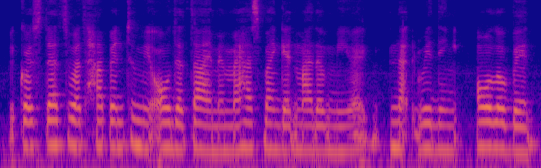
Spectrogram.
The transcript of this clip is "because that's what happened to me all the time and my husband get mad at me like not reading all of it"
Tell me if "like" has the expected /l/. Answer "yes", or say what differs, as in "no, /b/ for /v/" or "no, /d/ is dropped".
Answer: no, /w/ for /l/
